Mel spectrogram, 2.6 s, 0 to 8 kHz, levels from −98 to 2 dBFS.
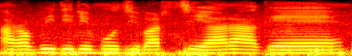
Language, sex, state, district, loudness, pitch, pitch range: Chakma, male, Tripura, Dhalai, -14 LUFS, 180 Hz, 175-185 Hz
